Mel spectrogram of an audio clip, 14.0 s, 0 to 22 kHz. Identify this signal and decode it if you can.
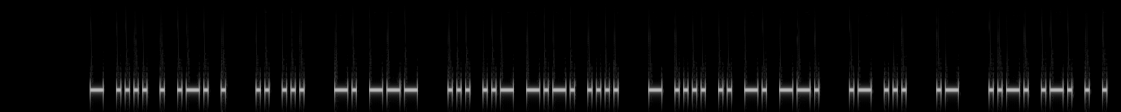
Morse code, heard as a keyed tone, about 22 wpm, 700 Hz. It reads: THERE IS NO SUCH THING AS A FREE
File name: Sets of 9 Words - 22wpm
